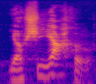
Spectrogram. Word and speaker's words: Josiah: one of our sons in hebrew remember there is no j sound josiah is actually pronounced in hebrew yoshiyahu okay back to the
